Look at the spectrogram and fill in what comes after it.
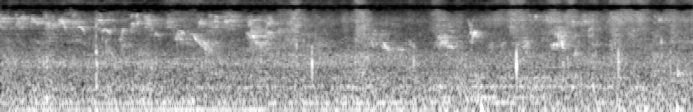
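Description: Birds chirping: a string of short, high, falling chirps repeating about twice a second over faint street background.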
